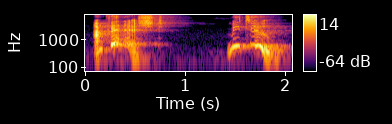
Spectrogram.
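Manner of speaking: squealing high and happy; two kids shout they are finished, very high; high excited voice. Acted. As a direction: cheer that you're done. Characters cheer finishing.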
